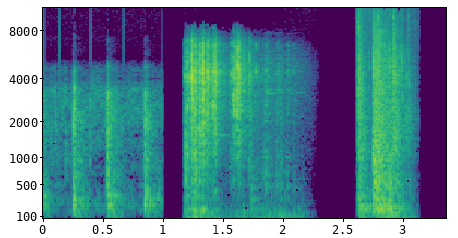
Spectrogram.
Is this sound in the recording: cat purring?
no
